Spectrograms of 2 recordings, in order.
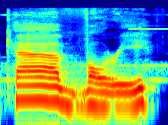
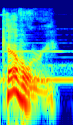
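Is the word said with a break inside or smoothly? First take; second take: break; smooth. First: The word has a pause inside it. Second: The word flows without any pause. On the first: The speaker calls it wrong. "doing the pause" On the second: The speaker calls it right. "you weren't even doing the pause anymore"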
